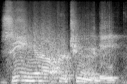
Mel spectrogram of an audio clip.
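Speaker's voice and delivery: plain reading voice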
